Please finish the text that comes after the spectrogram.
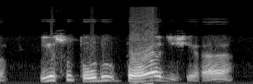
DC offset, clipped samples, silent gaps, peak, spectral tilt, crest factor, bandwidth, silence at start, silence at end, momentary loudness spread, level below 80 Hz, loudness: under 0.1%; under 0.1%; none; -4 dBFS; -5 dB/octave; 14 dB; 15.5 kHz; 0 s; 0.2 s; 8 LU; -50 dBFS; -16 LUFS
